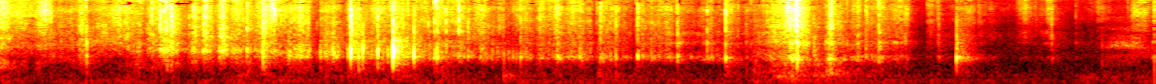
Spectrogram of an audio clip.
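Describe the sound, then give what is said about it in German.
Quiet crackling and ripping of a small piece of sticky tape being pulled and torn to fasten a rolled-up picture, a dense run of scratchy bursts for about four seconds, then a few sparse clicks as it settles. “und mache das mit einem kleinen Stück Tesafilm fest.”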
